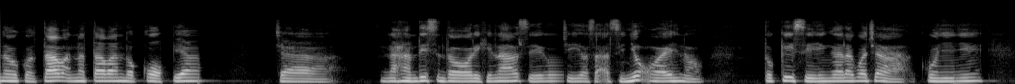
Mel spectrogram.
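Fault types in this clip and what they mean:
Burst of packet loss: Runs of lost audio were patched by stretching the last sound and fading it. At 1.91 s and 5.50 s, before "chiyo xaxhí", speech skips ahead.
Short concealed packet loss: Tiny gaps were filled from the preceding sound and blended back. Brief smears occur near 8.09 s, about 20 ms, and 9.45 s, about 40 ms.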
